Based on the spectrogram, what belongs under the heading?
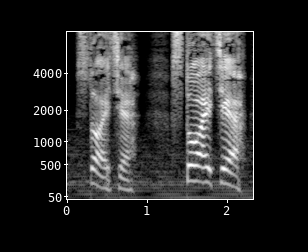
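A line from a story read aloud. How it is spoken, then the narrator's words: Shouted. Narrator (Russian): крикнула Илона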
